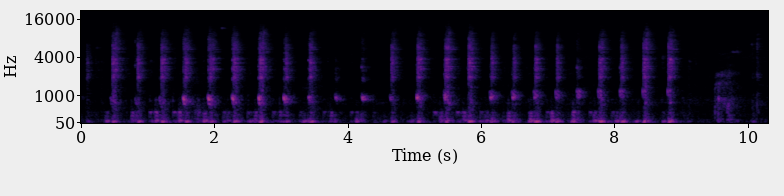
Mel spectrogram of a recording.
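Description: Hand air pump of a Tilley X246B storm lantern worked in quick, even strokes, about three a second, pressurising the fuel tank. The pumping stops about nine seconds in.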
